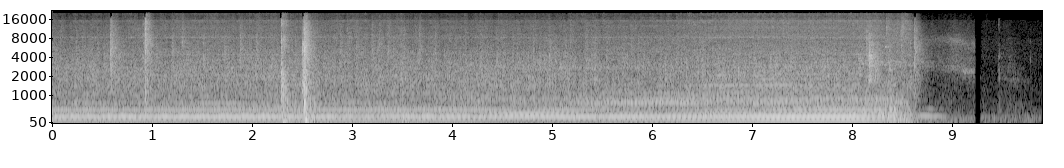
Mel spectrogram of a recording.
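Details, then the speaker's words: Screw-drive garage door opener after lubricating rollers, brackets and screw with white lithium grease: smooth, low, steady motor hum, no rattle or squeal until it stops; was a loud racket before, now almost silent. "tell you what a major difference that made that made the garage door almost silent super super quiet it was a loud racket before"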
